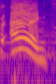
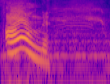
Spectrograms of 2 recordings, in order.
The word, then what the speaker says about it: Aang: Because they absolutely mispronounce the characters' names all the time. Like, oh, look at this, it's Aang! Oh, you must be Ong!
